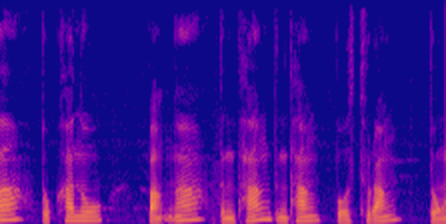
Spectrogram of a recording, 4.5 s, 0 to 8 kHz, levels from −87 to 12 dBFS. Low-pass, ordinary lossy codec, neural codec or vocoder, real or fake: none; none; none; real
